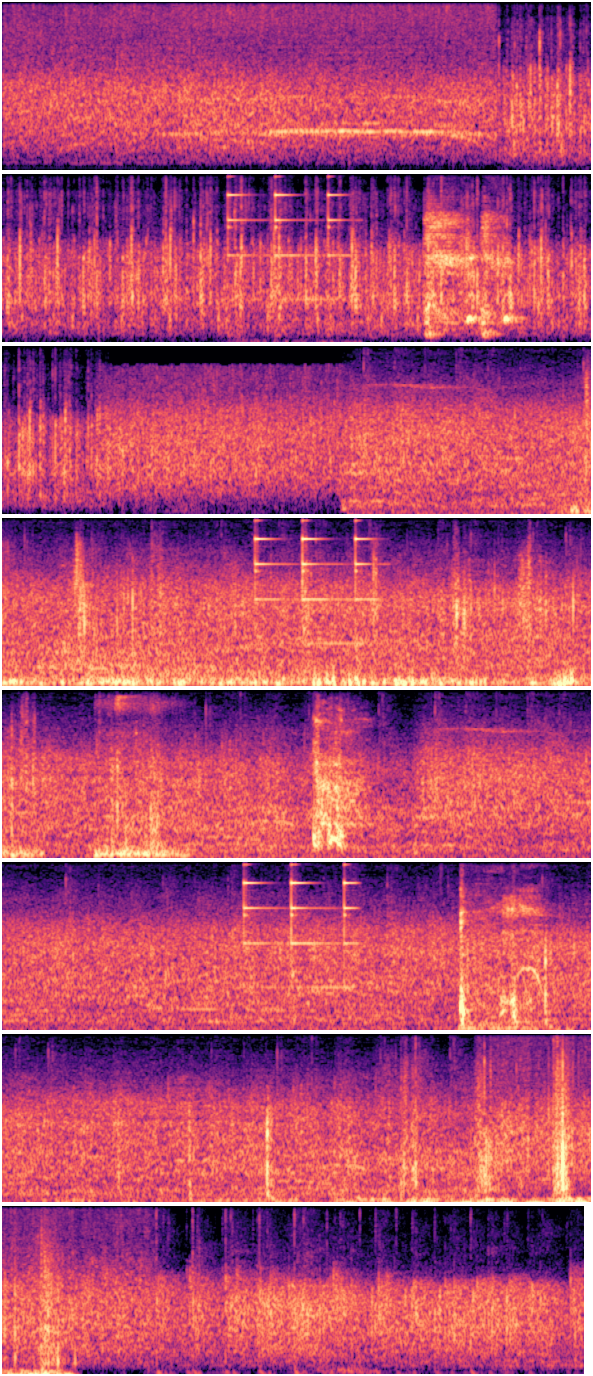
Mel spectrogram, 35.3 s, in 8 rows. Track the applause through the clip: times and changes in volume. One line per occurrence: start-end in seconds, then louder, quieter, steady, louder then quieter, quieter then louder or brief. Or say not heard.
0.0-35.2 steady.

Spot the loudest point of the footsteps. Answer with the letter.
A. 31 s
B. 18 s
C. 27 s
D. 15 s
A.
